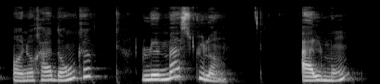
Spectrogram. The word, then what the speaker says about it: allemand: L'Allemagne, on aura donc le masculin allemand, allemand, on ne prononce pas le D à la fin.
